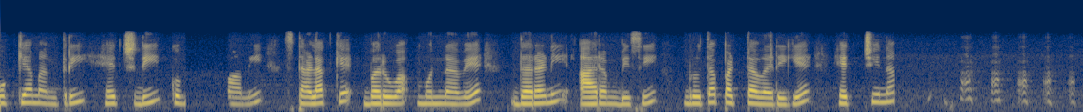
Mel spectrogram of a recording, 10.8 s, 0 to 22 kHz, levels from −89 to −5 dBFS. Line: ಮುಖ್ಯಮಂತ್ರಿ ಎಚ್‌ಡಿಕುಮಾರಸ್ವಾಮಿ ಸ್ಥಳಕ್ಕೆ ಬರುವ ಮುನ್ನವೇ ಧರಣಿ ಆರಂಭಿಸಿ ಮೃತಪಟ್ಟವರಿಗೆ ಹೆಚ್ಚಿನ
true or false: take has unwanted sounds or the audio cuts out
true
